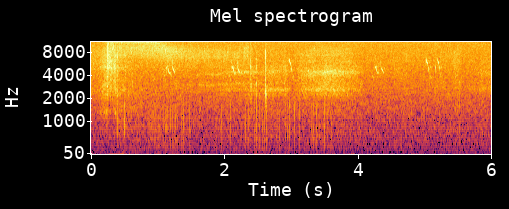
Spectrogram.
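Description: Quiet shore ambience with faint, short, high chirps of small birds, often in pairs, every second or so. A sharp click comes just after the start and another about two and a half seconds in.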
